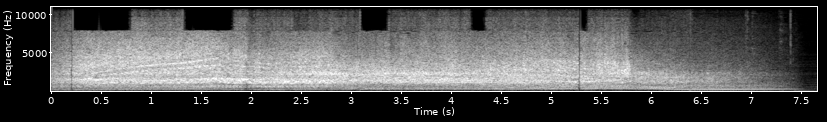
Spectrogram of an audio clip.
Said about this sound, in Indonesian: I have never in my life seen a car that could accelerate so quickly.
